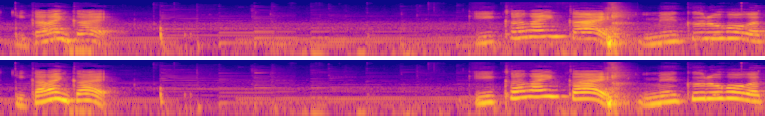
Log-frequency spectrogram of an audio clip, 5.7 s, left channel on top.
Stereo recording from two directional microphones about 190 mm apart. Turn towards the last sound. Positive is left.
turn(degrees=-15)  # may be behind; listen again after turning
